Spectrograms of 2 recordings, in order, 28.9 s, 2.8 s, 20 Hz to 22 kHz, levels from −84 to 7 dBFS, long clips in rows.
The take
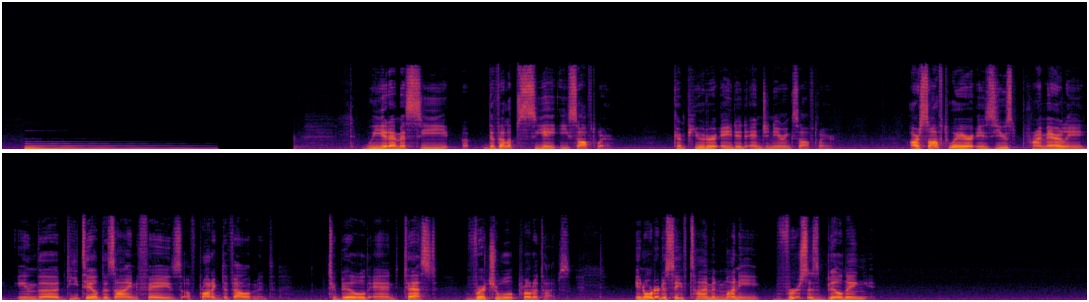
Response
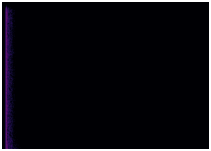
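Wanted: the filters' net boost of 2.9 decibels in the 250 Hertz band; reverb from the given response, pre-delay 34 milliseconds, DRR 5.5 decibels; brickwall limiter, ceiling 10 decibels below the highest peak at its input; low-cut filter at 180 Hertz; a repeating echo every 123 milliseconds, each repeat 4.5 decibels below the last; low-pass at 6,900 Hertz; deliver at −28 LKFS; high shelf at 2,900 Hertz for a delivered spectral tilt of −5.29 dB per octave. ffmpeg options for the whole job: -filter_complex "[0:a]highpass=180,lowpass=6900,equalizer=frequency=250:width_type=o:gain=6.5,highshelf=frequency=2900:gain=-6.5,alimiter=limit=-11dB:level=0:latency=1,aecho=1:1:123|246|369|492|615|738|861|984|1107:0.596|0.357|0.214|0.129|0.0772|0.0463|0.0278|0.0167|0.01,asplit=2[link_01][link_02];[1:a]atrim=start_sample=2205,adelay=34[link_03];[link_02][link_03]afir=irnorm=-1:irlink=0,volume=-0.5dB[link_04];[link_01][link_04]amix=inputs=2:normalize=0,volume=-7dB"

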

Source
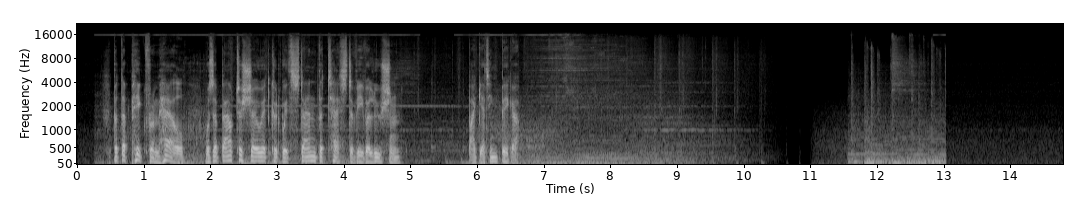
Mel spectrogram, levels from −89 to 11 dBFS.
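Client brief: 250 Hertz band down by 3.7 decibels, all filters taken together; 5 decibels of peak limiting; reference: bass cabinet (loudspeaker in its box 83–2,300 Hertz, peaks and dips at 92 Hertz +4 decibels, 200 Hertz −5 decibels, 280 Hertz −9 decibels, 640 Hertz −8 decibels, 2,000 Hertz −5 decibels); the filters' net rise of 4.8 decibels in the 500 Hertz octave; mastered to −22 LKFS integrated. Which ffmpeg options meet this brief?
ffmpeg -i in.wav -af "equalizer=frequency=250:width_type=o:gain=-3,equalizer=frequency=500:width_type=o:gain=9,alimiter=limit=-6.5dB:level=0:latency=1,highpass=frequency=83:width=0.5412,highpass=frequency=83:width=1.3066,equalizer=frequency=92:width_type=q:width=4:gain=4,equalizer=frequency=200:width_type=q:width=4:gain=-5,equalizer=frequency=280:width_type=q:width=4:gain=-9,equalizer=frequency=640:width_type=q:width=4:gain=-8,equalizer=frequency=2000:width_type=q:width=4:gain=-5,lowpass=frequency=2300:width=0.5412,lowpass=frequency=2300:width=1.3066,volume=-1dB" out.wav

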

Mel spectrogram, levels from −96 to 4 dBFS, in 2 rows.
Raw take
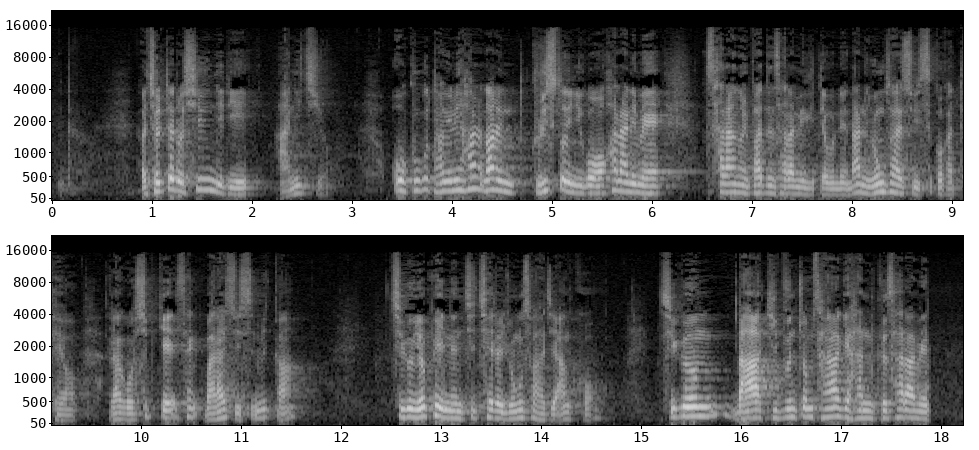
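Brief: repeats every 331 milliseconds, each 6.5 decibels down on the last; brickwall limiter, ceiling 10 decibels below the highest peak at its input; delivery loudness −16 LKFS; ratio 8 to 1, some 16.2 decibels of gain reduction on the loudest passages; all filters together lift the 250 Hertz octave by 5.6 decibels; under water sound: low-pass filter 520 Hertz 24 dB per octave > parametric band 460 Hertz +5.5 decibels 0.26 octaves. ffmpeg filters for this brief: ffmpeg -i in.wav -af "equalizer=frequency=250:width_type=o:gain=8,acompressor=threshold=-29dB:ratio=8,alimiter=limit=-24dB:level=0:latency=1,lowpass=frequency=520:width=0.5412,lowpass=frequency=520:width=1.3066,equalizer=frequency=460:width_type=o:width=0.26:gain=5.5,aecho=1:1:331|662|993|1324|1655|1986:0.473|0.222|0.105|0.0491|0.0231|0.0109,volume=19dB" out.wav

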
